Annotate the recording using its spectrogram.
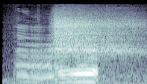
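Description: A single long cow moo that rises in pitch and then holds, with a breathy hiss that carries on briefly after the tone stops.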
